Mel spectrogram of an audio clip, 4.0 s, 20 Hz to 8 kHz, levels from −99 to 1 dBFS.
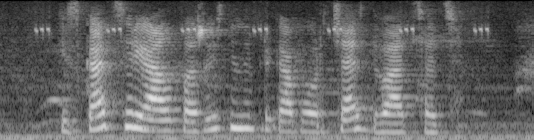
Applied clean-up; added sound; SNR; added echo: none; Cricket; 15 dB; reverberation time 0.4 s.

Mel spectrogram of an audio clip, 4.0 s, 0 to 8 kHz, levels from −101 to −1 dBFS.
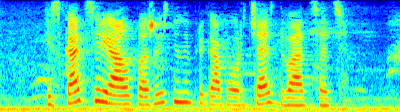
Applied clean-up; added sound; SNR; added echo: none; none; none; none.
